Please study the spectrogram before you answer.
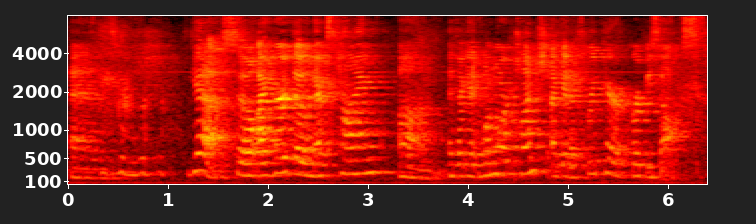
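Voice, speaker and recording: A woman's voice: medium pitch, measured pace. A woman in her twenties doing rambling, crude, self-deprecating stand-up storytelling in a small club room. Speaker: stand-up comedian. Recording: very echoey room, distant mic, faint noise.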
